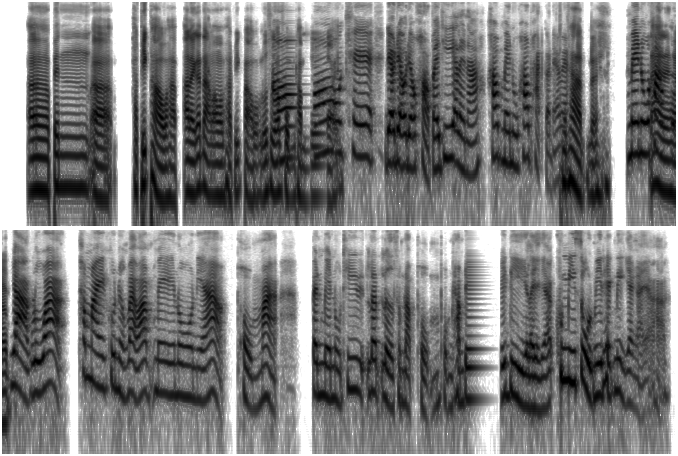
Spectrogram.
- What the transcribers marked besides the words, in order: distorted speech; mechanical hum; "คือ" said as "กือ"
- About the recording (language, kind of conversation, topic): Thai, podcast, ทำอาหารเองแล้วคุณรู้สึกอย่างไรบ้าง?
